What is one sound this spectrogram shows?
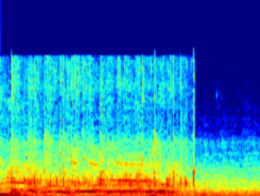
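A band plays music through loudspeakers.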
